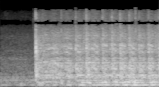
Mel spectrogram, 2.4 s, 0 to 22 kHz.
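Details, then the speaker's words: 1968 Dodge Charger garage find, parked since 1994, brown cranking-ignition power wire issue: starter spins the engine briskly and evenly but it never fires; crank no start with no spark reaching the plugs. "okay let's check for sparks again indeed stuck to the plastic too that's because it's hot we thought it had spark but we were mistaken"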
